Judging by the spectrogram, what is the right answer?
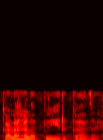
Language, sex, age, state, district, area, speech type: Tamil, female, 45-60, Tamil Nadu, Perambalur, rural, spontaneous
